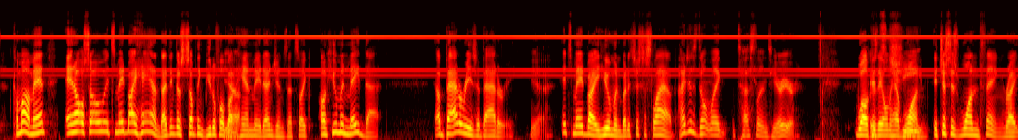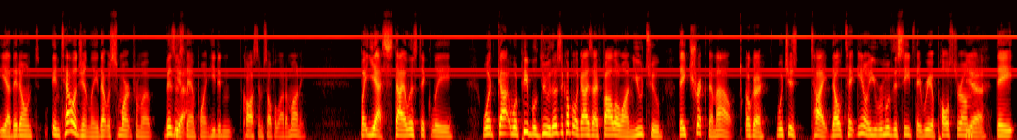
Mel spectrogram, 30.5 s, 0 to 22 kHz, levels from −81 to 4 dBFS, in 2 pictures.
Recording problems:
high-pitched whine; loud; throughout; 7.5 kHz, 9 dB below the speech

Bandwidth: 15.5 kHz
